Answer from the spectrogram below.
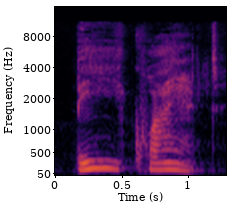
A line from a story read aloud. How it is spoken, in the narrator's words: she whispered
